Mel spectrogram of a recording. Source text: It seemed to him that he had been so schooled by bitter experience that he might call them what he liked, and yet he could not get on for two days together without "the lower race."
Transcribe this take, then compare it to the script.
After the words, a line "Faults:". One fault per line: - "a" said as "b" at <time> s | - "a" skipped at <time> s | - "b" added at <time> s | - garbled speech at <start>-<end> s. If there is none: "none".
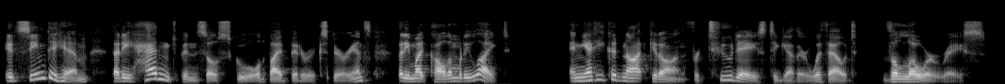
It seemed to him that he hadn't been so schooled by bitter experience that he might call them what he liked, and yet he could not get on for two days together without "the lower race."
Faults:
- "had" said as "hadn't" at 1.3 s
